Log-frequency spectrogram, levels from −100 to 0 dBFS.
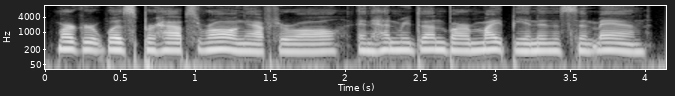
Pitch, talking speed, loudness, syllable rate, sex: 185 Hz, 205 wpm, -17 LUFS, 5.8 syllables/s, female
